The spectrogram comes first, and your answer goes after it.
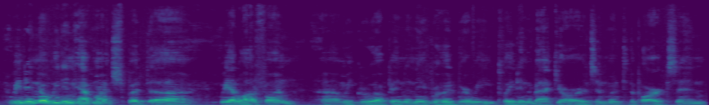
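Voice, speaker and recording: The speech moves at a moderate pace with fairly even intonation. Audible room echo and noticeable background noise are present. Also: man, fairly low pitch for a man. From northern New Jersey, near Newark. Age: 60s. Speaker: recovering addict telling his story. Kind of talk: interview testimony.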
